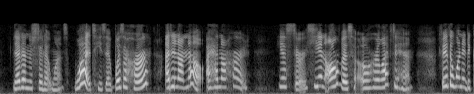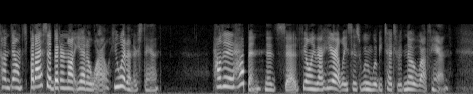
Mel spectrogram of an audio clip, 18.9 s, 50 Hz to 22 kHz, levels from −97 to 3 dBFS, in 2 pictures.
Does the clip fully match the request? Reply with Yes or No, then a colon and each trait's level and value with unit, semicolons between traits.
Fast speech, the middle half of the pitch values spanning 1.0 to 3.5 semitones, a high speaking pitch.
No: fast, 210 wpm; average, 4.8 semitones; very high, 310 Hz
